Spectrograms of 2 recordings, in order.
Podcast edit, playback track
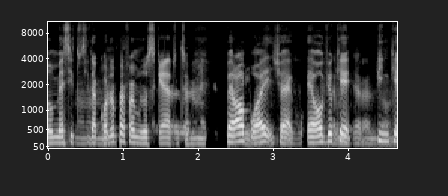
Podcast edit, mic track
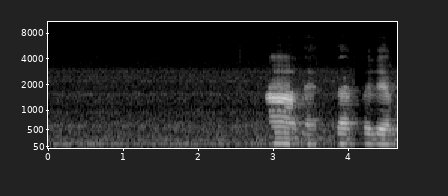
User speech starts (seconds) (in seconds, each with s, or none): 2.9 s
